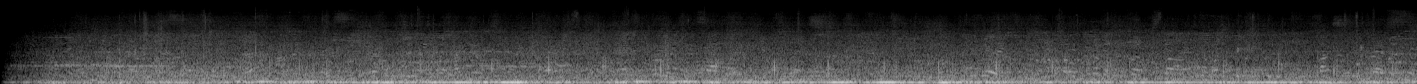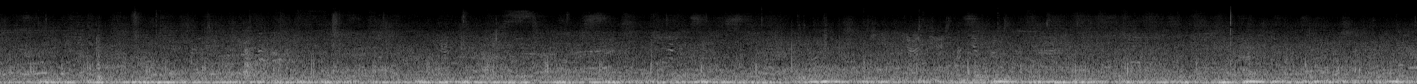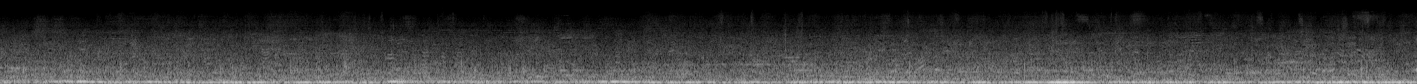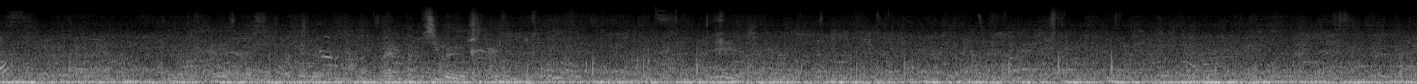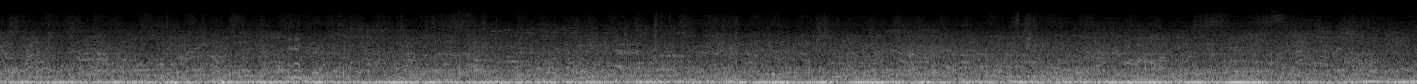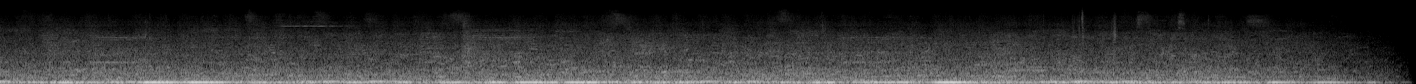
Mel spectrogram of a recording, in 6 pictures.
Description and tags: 111022-old market
22.10.2011: about 22.30. The Old Market in the center of Poznan/Poland. The Saturday evening ambience: passing by people, hubbub, steps, voices, music.
music, old-market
